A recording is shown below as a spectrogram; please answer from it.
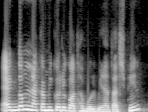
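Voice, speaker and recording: A woman's voice: high-pitched, big pitch swings, fairly quick, dull audio. A woman voicing a stern, sulking middle-aged mother who scolds sharply. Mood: scolding.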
